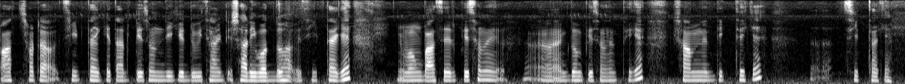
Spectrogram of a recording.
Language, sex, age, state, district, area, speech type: Bengali, male, 18-30, West Bengal, Birbhum, urban, spontaneous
